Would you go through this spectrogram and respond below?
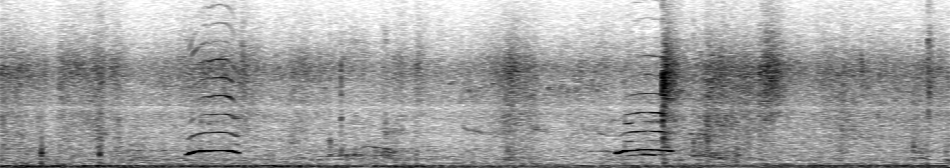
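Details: Wild baby monkey named Lizza in the Angkor Park Area forest, hungry and crying loudly for its mother. Two clear arched tonal wails, each rising then dipping, about three seconds apart, over steady outdoor hiss.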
